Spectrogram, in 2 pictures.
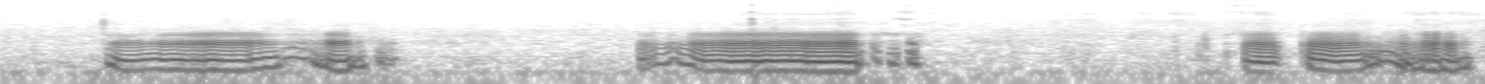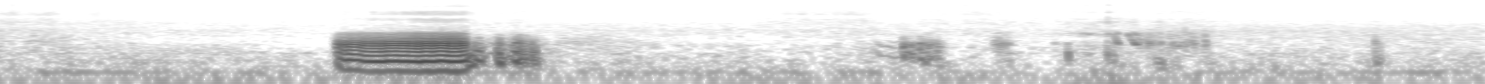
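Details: Sleeping female dog snores with rhythmic, buzzy, rattling breaths, about one every three seconds: snoring.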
